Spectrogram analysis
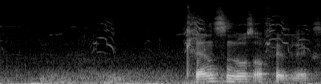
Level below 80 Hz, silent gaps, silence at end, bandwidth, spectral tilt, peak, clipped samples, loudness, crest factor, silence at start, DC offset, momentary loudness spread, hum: -38 dBFS; none; 0 s; 16 kHz; -6.5 dB/octave; -6 dBFS; under 0.1%; -23 LUFS; 18 dB; 0 s; under 0.1%; 18 LU; none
